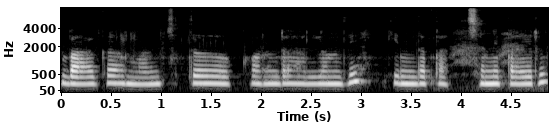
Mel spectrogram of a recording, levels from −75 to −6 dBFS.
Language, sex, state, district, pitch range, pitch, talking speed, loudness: Telugu, female, Andhra Pradesh, Srikakulam, 205-220 Hz, 210 Hz, 85 wpm, -22 LUFS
